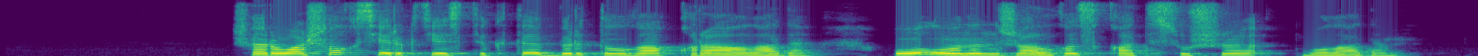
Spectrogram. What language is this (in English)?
Kazakh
